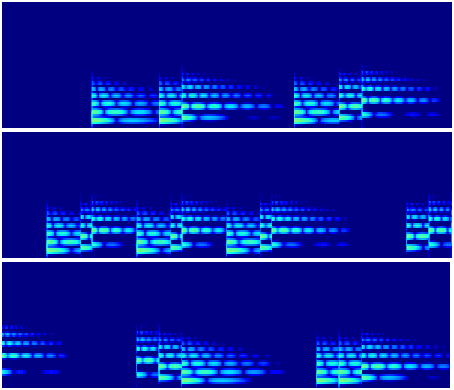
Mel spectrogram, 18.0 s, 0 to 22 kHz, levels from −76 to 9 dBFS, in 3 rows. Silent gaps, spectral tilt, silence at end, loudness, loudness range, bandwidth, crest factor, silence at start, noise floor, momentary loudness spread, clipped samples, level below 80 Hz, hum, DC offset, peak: 6.14-6.60 s, 10.94-11.40 s, 13.11-13.79 s, 16.08-16.20 s; -7 dB/octave; 0 s; -41 LUFS; 4 LU; 4.7 kHz; 12 dB; 1.2 s; -72 dBFS; 16 LU; under 0.1%; -86 dBFS; none; under 0.1%; -30 dBFS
